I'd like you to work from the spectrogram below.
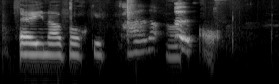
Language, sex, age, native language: Icelandic, female, 8, Icelandic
